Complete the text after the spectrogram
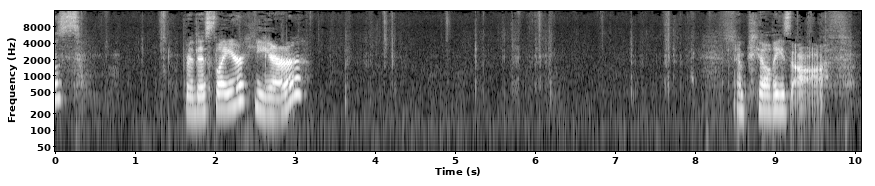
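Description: Paper rustles and taps softly as it is handled.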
